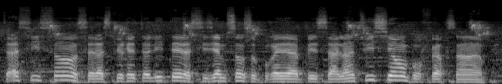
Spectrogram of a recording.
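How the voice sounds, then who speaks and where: A man's voice: on the high side, expressive, moderate pace, over music. A man delivering a loose, rambling spiritual monologue to his viewers, full of fillers and rhetorical questions. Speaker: spiritual video blogger.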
